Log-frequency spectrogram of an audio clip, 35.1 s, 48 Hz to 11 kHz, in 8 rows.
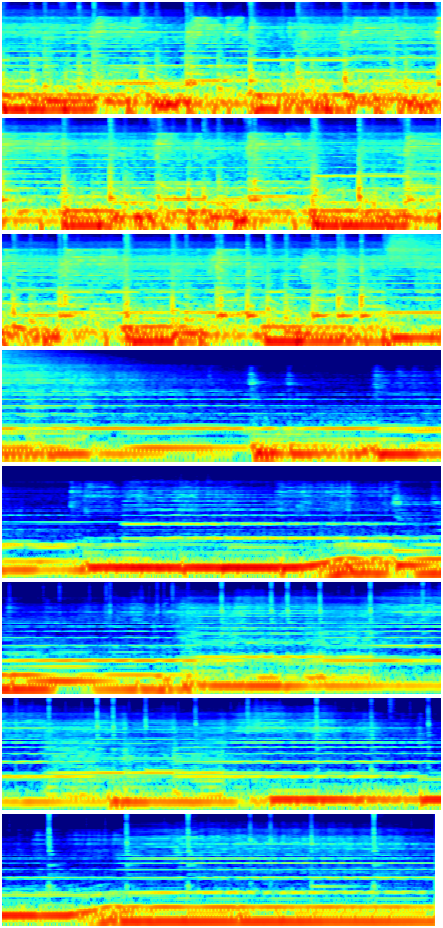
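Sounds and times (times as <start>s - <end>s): drums with cymbal hits: 0.0s - 14.4s
deep bass notes: 0.0s - 35.0s
electric guitar through effects: 0.0s - 35.0s.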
